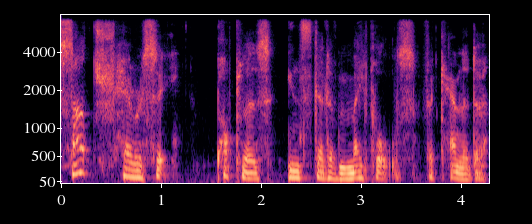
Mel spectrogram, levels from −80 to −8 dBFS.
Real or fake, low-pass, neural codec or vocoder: fake; 7.2 kHz; vocoder, 44.1 kHz, 128 mel bands, Pupu-Vocoder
